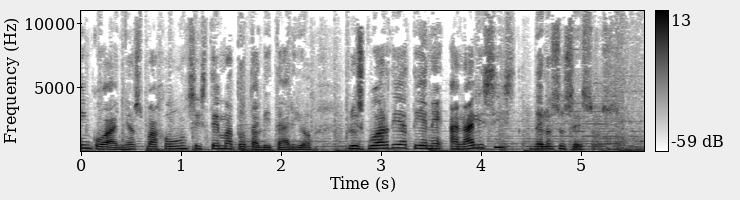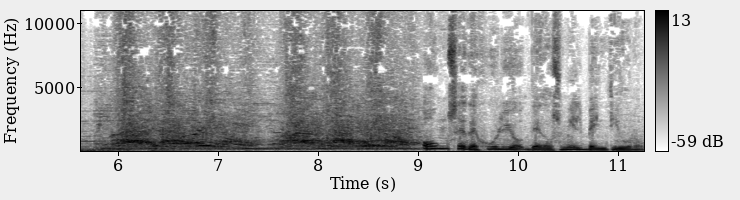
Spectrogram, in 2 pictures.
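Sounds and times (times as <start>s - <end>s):
speech: 0.0s - 7.0s, 9.1s - 11.2s
large crowd of protesters chanting a slogan in unison: 5.8s - 9.1s.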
